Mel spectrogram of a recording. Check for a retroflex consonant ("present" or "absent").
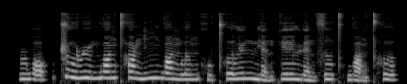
present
